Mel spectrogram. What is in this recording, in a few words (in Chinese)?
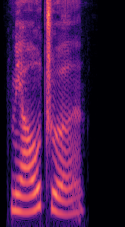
"瞄准", Chinese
